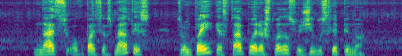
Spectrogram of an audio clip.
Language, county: Lithuanian, Kaunas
